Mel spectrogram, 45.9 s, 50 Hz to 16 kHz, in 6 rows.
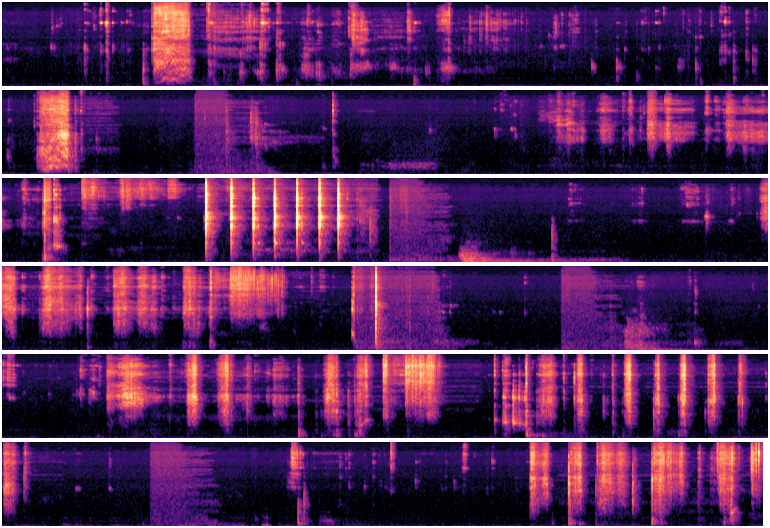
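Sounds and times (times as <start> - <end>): knock: 17.4 - 18.8.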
